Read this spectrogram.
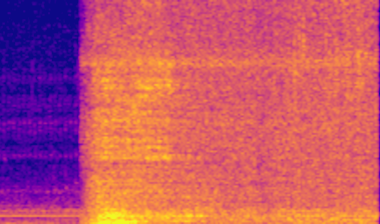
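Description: A cutting torch hisses against metal.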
